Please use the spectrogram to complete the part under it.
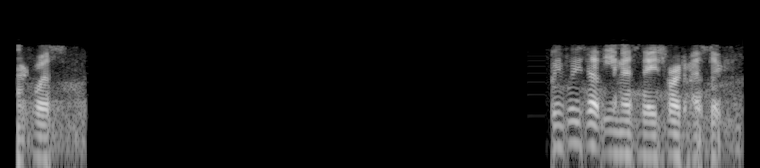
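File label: Raleigh Police Northeast District Dispatch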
